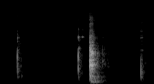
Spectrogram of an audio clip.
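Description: A glass-filled polymer knife grip is tapped four times, giving short, sharp clicks with a brief bright ring. The third tap is the loudest and rings slightly longer. The grip sounds solid and metal-like rather than cheap.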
